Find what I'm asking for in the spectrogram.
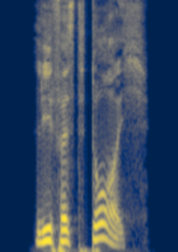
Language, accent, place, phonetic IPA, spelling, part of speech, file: German, Germany, Berlin, [ˌliːfəst ˈdʊʁç], liefest durch, verb, De-liefest durch.ogg
- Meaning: second-person singular subjunctive II of durchlaufen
